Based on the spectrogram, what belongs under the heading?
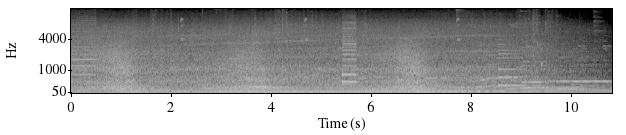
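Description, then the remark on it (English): Steady roar of busy road traffic, with several cars swelling past in waves. A short horn toot sounds midway, followed by longer, overlapping honks toward the end. No one speaks. “They tried to pass tractor, but the road was too busy.”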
